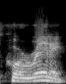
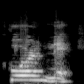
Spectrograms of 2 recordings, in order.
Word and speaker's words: Corenic: e in there uh you know sometimes people pronounce it the wrong way so the wrong way is quranic some people do that the correct way and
